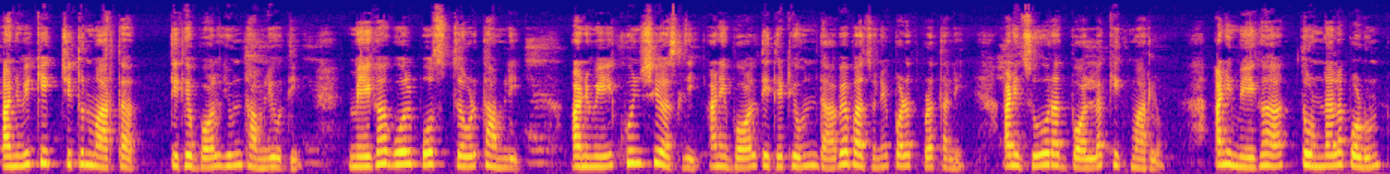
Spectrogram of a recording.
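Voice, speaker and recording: Brief: woman narrator for an audio love story, steady reading, warm and slightly high voice. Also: moderate pace.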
